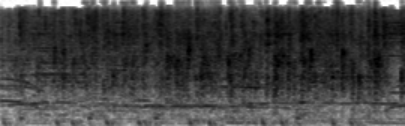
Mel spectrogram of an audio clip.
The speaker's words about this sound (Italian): Intanto vi chiedo subito un grande applauso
